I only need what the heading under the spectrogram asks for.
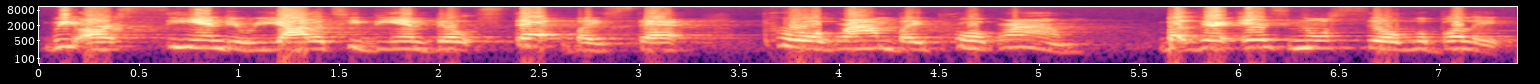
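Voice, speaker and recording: Young woman, senator, parliamentary speech, rhetorical repetition, fairly high voice. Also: a little slow, fairly bright tone, rough recording. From Barbados. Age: young adult. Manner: earnest, rhetorical, builds on repeated phrases. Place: senate chamber.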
